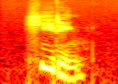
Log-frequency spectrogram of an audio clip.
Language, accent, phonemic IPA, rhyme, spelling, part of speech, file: English, US, /ˈhiːtɪŋ/, -iːtɪŋ, heating, noun / adjective / verb, En-us-heating.ogg
- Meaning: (noun) 1. A system that raises the temperature of a room or building. Compare heater 2. The act of making something hot; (adjective) Causing heat; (verb) present participle and gerund of heat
